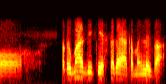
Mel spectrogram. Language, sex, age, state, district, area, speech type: Manipuri, male, 45-60, Manipur, Imphal East, rural, conversation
